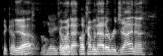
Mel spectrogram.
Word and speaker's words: Regina: They got coming out of Regina. Right, lucked into that one. City that rhymes with fun.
